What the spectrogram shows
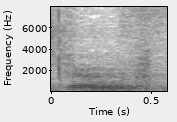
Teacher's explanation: ‘Shelf’ [ʃeɫf] becomes [ʃeof], ‘middle’ [ˈmɪdɫ] becomes [ˈmɪdo]. Notice, you know, you don’t have lateral release any more in [ˈmɪdo], you don’t have a lateral but instead a vowel, [ˈmɪdo].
